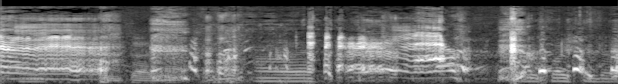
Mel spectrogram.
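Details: A female Boston Terrier whines in drawn-out, wavering, nasal cries, upset because she can't have her frisbee.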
